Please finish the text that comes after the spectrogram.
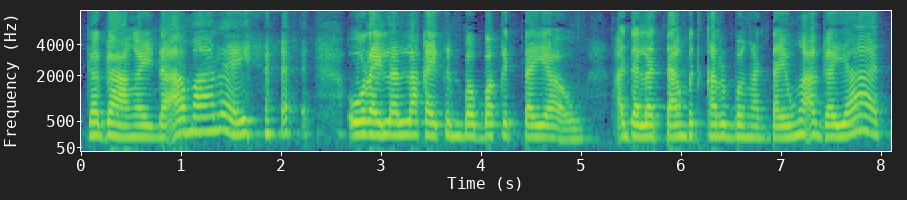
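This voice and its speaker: A woman's voice: on the high side, takes it slowly, fairly bright tone. A woman playing an older widowed mother who speaks frankly and reassuringly about romance in a radio drama. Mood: frank, playful. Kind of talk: Ilocano comedy radio drama acting.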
